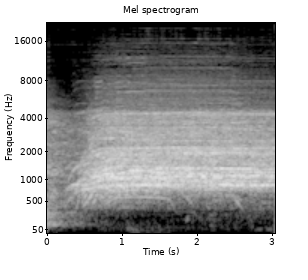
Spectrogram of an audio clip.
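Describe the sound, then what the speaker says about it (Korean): A crowd of fans at a birthday party event screams and cheers in a dense, high-pitched roar. The sound swells after a brief dip and stays loud and sustained throughout. "웨이 웨이 함성 소리 질러."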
